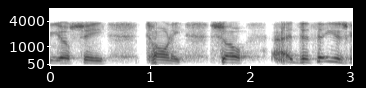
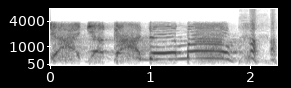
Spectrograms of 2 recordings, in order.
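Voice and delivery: high, slow furious shout. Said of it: "And Tony Sirico goes".

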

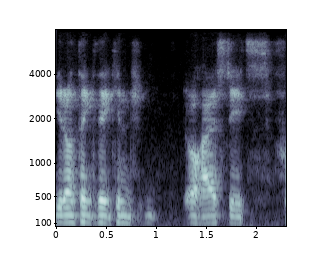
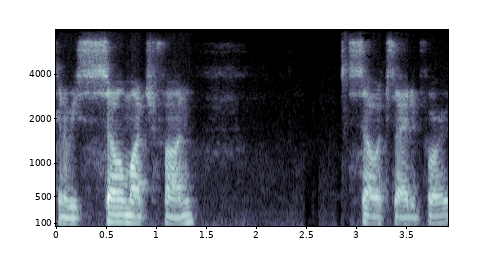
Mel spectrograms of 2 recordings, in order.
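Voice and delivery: heavily sarcastic tone. Talking with a co-host about an upcoming game, with heavy sarcasm. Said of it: "the heavy amount of sarcasm in my voice".

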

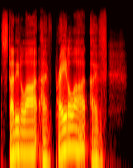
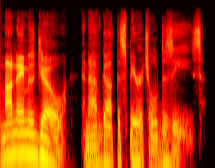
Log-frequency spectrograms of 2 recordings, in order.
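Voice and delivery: thick, slow Southern drawl in a deep voice; 7 semitones lower than usual. Retelling an old man introducing himself at an AA meeting, imitating Joe's deep Southern accent. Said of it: "He had a deep, thick Southern accent".

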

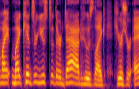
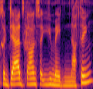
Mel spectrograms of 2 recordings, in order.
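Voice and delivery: acted disgusted tone; 3 semitones lower than usual. Retelling how he reacted to finding no food made for him, mock-disgusted. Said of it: "In the disgust".

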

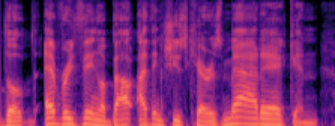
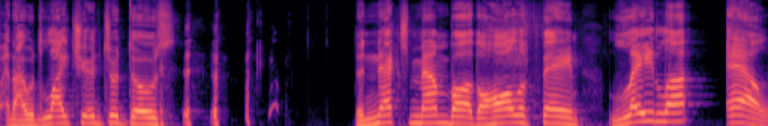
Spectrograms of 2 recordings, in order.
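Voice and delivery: put-on Boston accent, announcer style, pitched up; 5 semitones higher than usual. Introducing the next Hall of Fame member: Boston accent. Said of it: "I have a Boston accent now".

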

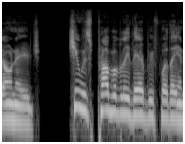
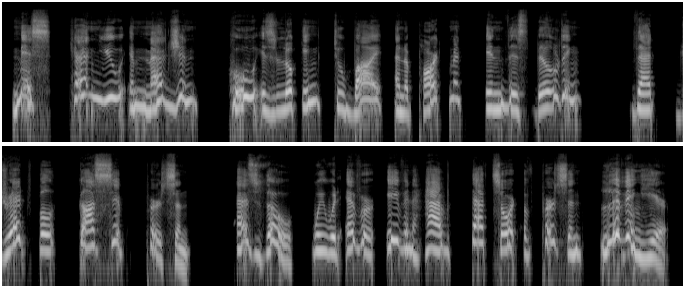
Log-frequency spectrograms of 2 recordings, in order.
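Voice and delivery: put-on high, birdlike little old-lady voice; 8 semitones higher than usual. Retelling a building resident's snub to the rental agent; little high-pitched bird-like voice. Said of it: "she said in her little high-pitched bird-like voice".

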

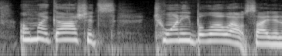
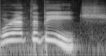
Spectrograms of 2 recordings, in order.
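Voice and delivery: bad French accent, higher; 6 semitones higher than usual. Retelling what a French exchange student said at the beach: terrible French accent. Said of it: "that was a terrible French accent".

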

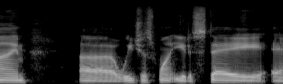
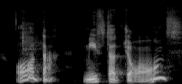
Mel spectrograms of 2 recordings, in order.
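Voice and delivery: put-on high, swooping German accent of an old-film villain; 5 semitones higher than usual. Showing the only German accent they can do, an Indiana Jones villain accent. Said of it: "the only German accent I could replicate would be like from an Indiana Jones film".

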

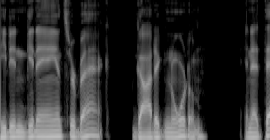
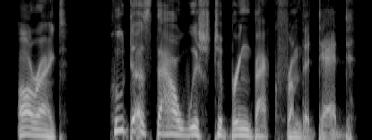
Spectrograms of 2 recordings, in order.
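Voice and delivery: high, theatrical put-on witch voice; 5 semitones higher than usual. Retelling the story of Saul, speaker voices the witch's reply: witch voice. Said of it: "I like your witch voice".

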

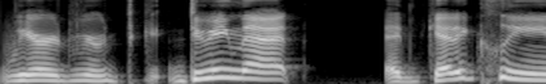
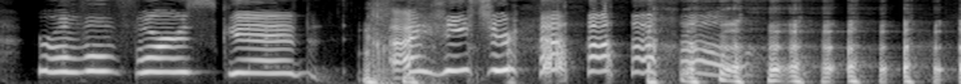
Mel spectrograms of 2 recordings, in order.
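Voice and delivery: very high, swooping, stretched-out shout; 13 semitones higher than usual. Calling out in the game to a companion for help: yelling. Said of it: "I'm just gonna start yelling".

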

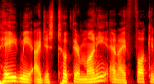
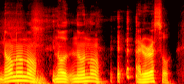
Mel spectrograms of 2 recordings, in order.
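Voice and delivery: put-on French accent. Retelling a man's reply to advice, imitating his French accent. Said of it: "with his French accent".

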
